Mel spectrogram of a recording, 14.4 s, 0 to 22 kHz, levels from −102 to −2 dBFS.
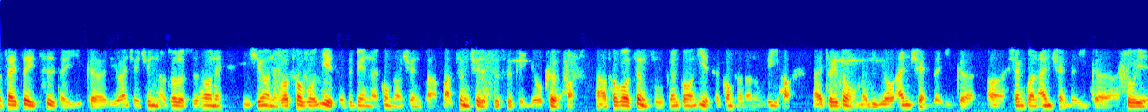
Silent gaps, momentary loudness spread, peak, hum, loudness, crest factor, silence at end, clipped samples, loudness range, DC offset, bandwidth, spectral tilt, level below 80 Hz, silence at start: none; 10 LU; -6 dBFS; none; -25 LUFS; 18 dB; 0 s; under 0.1%; 2 LU; under 0.1%; 3.8 kHz; -5 dB/octave; -70 dBFS; 0 s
